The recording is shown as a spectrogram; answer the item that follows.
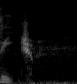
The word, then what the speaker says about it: Tzich: It turns out it's just Tzich. It's like tsunami. The T is silent.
